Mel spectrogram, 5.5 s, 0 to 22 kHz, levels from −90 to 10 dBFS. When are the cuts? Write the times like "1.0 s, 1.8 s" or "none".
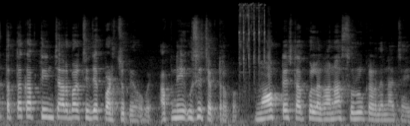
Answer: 3.2 s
